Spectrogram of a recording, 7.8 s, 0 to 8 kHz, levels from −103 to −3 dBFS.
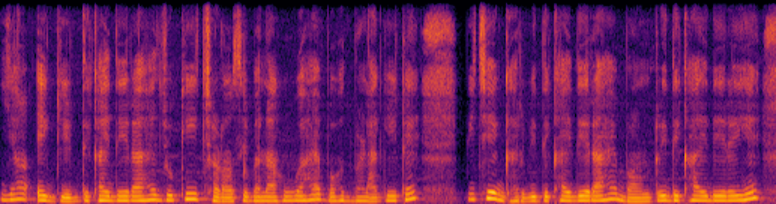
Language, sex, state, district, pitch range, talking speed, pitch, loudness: Hindi, female, Bihar, Samastipur, 155-190 Hz, 230 wpm, 170 Hz, -27 LUFS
